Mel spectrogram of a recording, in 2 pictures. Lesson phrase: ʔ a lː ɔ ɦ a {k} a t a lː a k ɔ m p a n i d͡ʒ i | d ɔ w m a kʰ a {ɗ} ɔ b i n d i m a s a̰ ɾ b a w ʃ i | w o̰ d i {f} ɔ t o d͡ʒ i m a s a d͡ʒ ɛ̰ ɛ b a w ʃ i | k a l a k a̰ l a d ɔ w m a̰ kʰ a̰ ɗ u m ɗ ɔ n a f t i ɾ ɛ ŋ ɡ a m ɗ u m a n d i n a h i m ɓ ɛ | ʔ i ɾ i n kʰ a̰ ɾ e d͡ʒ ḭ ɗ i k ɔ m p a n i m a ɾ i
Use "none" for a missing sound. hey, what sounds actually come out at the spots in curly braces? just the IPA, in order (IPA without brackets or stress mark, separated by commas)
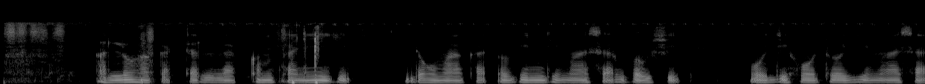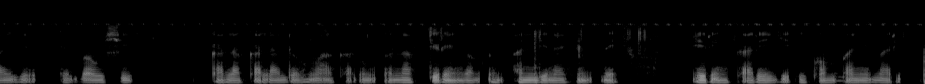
k, ɗ, h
